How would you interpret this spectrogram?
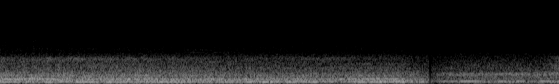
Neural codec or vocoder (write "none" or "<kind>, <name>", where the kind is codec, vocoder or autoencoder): none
